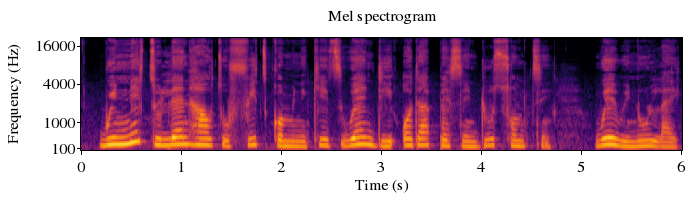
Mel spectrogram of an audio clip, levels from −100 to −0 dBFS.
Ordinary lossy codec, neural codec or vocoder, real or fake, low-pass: none; none; real; none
